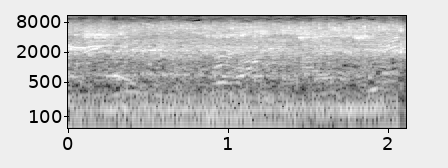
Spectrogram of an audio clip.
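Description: Fairground din: people talking over a steady low machine hum.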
